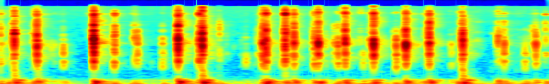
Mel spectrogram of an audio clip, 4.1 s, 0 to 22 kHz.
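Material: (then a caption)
ABS plastic. Both hands type continuously with their fingertips on a HyperX Alloy Origins Core tenkeyless mechanical keyboard with black ABS SA-profile keycaps, lubed tactile switches and a taped (hollow) case, resting on a desk mat. About 20 quick, uneven keystrokes sound as short clacks with a deep, hollow low thump under bright, sharp clicks, each dying away almost instantly.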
